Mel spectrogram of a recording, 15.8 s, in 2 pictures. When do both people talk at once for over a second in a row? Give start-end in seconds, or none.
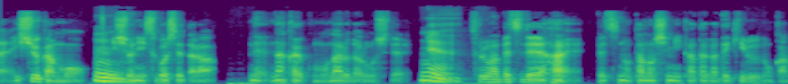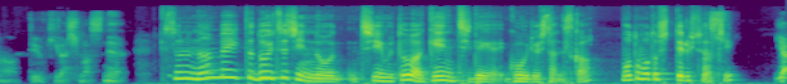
none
